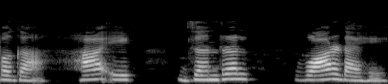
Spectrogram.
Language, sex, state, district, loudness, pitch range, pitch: Marathi, female, Maharashtra, Sindhudurg, -17 LUFS, 200-240 Hz, 210 Hz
